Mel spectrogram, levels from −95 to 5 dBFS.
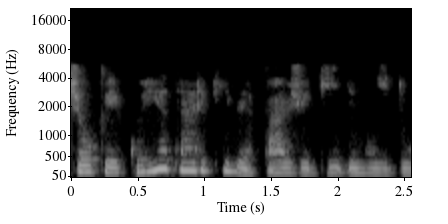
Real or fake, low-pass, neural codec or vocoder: real; 5.4 kHz; none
